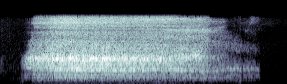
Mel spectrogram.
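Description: A single deep inhale during a guided mindfulness hand-washing exercise: a steady, breathy rush of air that holds for about two seconds, then stops abruptly, with no talk over it.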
